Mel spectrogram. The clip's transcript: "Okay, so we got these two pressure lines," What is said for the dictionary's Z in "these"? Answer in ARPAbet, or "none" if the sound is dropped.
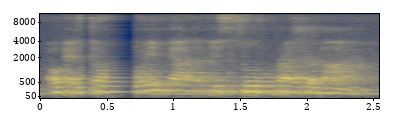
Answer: S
